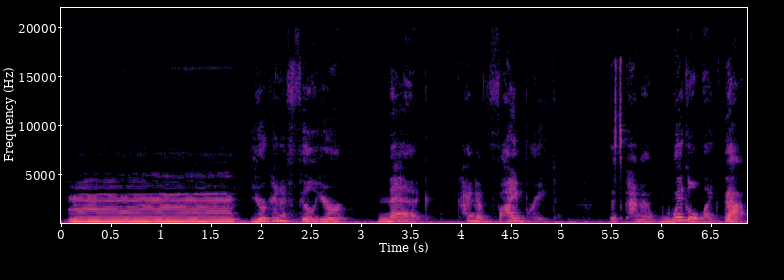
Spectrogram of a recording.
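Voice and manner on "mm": long, level humming "Mm"; sustained voiced sound. Shown as a demonstration. Teacher showing a vibrating neck, sustained "Mm" hum. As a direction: hold "Mm" as a steady buzzing hum. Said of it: "say the sound mm".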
